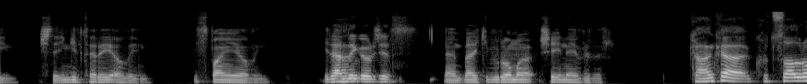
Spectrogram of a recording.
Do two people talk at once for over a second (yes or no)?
no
